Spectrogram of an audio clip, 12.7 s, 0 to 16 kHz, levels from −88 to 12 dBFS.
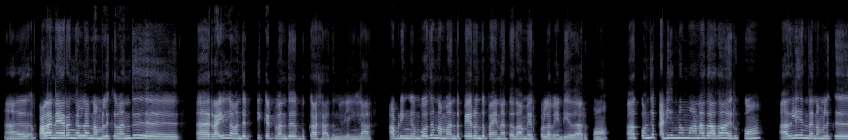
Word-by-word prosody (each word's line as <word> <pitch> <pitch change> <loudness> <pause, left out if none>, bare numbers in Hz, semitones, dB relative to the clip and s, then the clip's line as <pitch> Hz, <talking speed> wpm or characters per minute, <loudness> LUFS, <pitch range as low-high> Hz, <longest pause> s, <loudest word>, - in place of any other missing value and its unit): அது 235 0 -1 0.3
பல 260 - +9
நேரங்கள்ல 285 0 +4
நம்மளுக்கு 245 0 0
வந்து, 270 +4 0 0.9
அ 235 - +3 0.2
ரயில்ல 270 +4 +3
வந்து 245 0 0 0.2
டிக்கெட் 255 -1 -4
வந்து 235 0 -1
புக் 230 +1 -7
ஆகாதுங்க 200 -3 -4
இல்லங்களா? 200 +1 -5 0.4
அப்டிங்கும்போது 250 +2 -1
நம்ம 250 -1 0
அந்த 240 - -2
பேருந்து 250 0 +2
பயணத்த 220 -1 -2
தான் 230 -1 0
மேற்கொள்ள 215 0 -3
வேண்டியதா 200 -1 -3
இருக்கும், 190 +2 -6 0.4
ஆ - - -1 0.2
கொஞ்சம் 295 +5 -1
கடினமானதா 285 0 +2
தான் 290 -1 +4
இருக்கும். 260 0 -3 0.4
அதுலயும் 285 +4 +2
இந்த 260 - +1
நம்மளுக்கு 245 0 -2
245 Hz, 140 wpm, -22 LUFS, 220-275 Hz, 0.9 s, பல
